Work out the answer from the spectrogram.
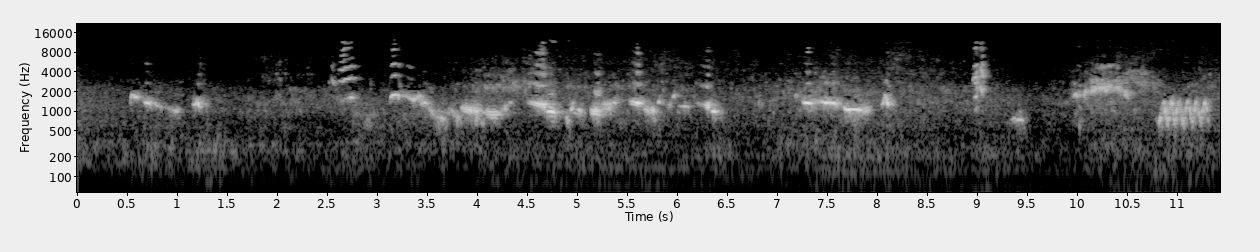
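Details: Eurasian magpie imitating siren sounds: bursts of wavering, rising and falling whistled tones, with short sweeping wails and a few sharp clicks between phrases, ending in a buzzy warble; no other sounds clear.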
